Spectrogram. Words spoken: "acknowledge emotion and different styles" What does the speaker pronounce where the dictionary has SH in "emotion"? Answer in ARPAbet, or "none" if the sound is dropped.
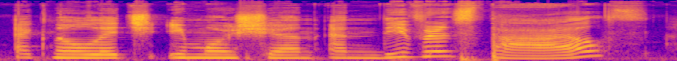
SH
